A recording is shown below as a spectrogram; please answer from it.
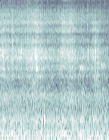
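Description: Steady low rumbling outdoor ambience, a wind-like noise with no distinct events.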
